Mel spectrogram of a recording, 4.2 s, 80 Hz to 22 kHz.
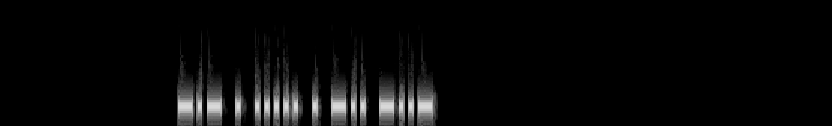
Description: Morse code, heard as a keyed tone, about 46 wpm, 700 Hz. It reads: KE5EDX
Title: USA Call Signs - 6 Characters - Repeated 2x - 50wpm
